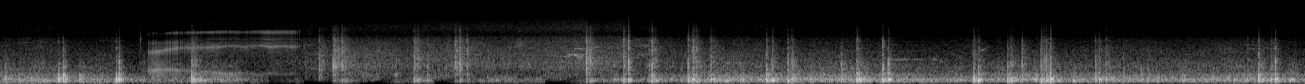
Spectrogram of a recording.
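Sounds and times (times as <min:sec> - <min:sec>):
fireworks bursting: 0:00.0 - 0:09.0.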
